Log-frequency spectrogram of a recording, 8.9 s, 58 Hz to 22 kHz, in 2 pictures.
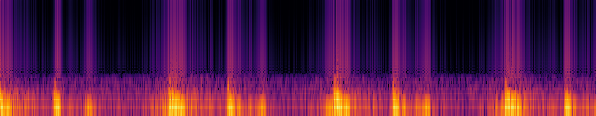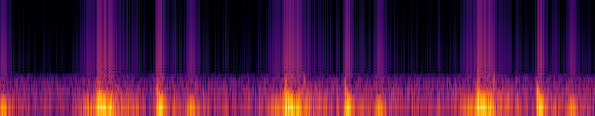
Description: Heart murmur and third heart sounds S3 captured at apex with the Stemoscope device.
